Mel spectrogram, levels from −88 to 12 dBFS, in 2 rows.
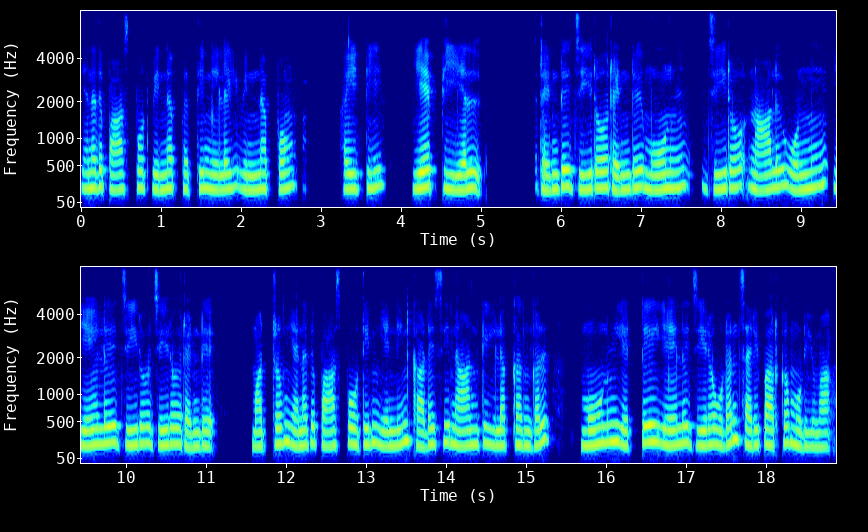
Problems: none marked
